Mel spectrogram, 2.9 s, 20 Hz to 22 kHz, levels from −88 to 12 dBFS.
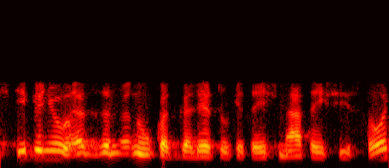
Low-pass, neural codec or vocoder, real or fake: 3.6 kHz; none; real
